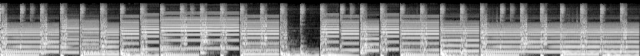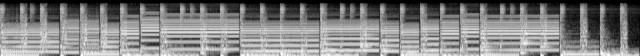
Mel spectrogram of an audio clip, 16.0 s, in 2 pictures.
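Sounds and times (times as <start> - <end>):
midi cha-cha-cha music: 0.0 - 16.0.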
